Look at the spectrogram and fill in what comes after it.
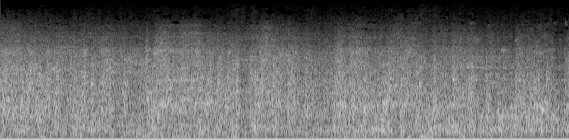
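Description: Freight train boxcars rolling past close by: a steady, loud rumble and rattle of steel wheels on the rails and the cars' bodies and couplers.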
